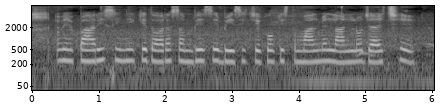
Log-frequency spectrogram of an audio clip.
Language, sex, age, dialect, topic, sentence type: Maithili, female, 25-30, Angika, banking, statement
